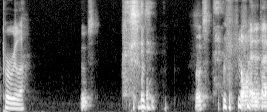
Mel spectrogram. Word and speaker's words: Parula: Northern Parula. Perula? Oof. Oh yeah, they're Perula. hemlock. That's right. I'll never I guarantee you'll never get that in my backyard, but is it pronounced Parula or Perula? Perula.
